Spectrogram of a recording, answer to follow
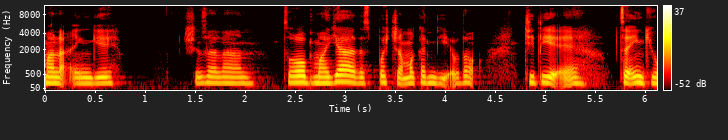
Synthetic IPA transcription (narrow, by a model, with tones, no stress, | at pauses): ma˧la̰˨jŋɡi˧ | ʃi˧za˧la˧ | t͡so˦bma˧ja˦d̪e˧spwe˦st͡ʃa˧ma˦ka˦d̪nd̪ʲjḛ˨bd̪o˦ | t͡ʃi˦˧d̪ʲjḛ˨bt͡se˦jŋkju˧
